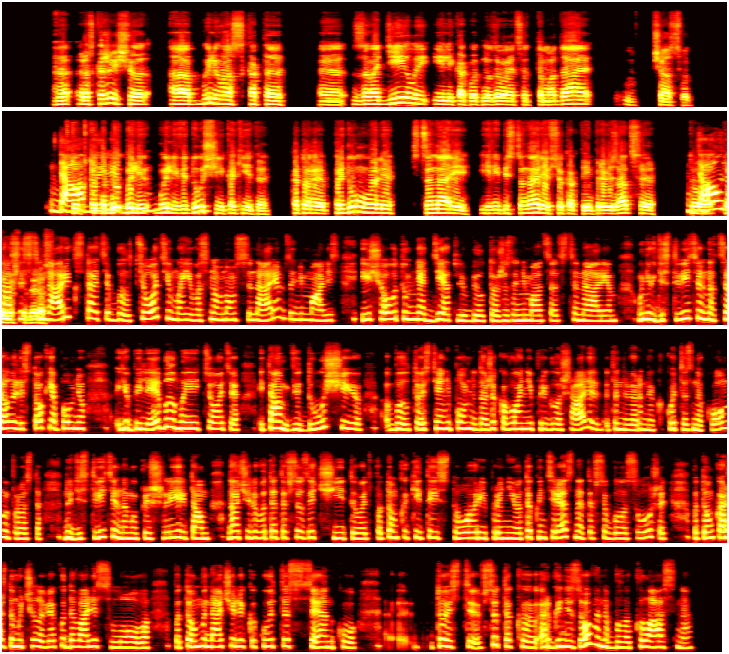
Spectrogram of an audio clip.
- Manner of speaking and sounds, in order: other background noise; tapping
- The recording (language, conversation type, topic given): Russian, podcast, Как проходили семейные праздники в твоём детстве?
